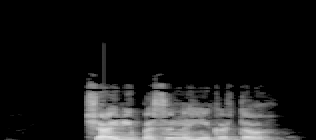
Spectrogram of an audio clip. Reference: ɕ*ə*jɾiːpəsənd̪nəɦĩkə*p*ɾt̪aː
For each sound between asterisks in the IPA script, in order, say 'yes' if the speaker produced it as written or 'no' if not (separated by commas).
no, no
